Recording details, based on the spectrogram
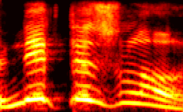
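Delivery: mock playful shout, high-pitched and teasing. Retelling how he yelled his own answer in German, retelling a yell. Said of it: "then I'm yelling my own answer".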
